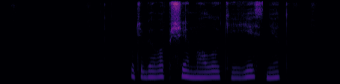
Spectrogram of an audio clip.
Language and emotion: Russian, neutral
